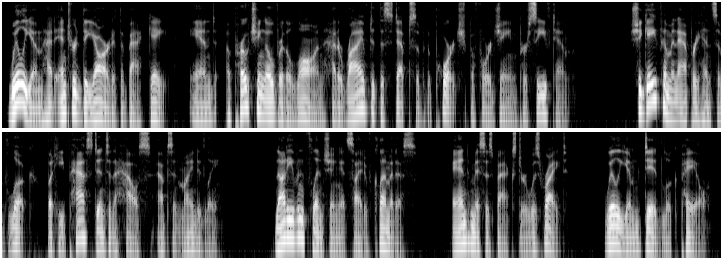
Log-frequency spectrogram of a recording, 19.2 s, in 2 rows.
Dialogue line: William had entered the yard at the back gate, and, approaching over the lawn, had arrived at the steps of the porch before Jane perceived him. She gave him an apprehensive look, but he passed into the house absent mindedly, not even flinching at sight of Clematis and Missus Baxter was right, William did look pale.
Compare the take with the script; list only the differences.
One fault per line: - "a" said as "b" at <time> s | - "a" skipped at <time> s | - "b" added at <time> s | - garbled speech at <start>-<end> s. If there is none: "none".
none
